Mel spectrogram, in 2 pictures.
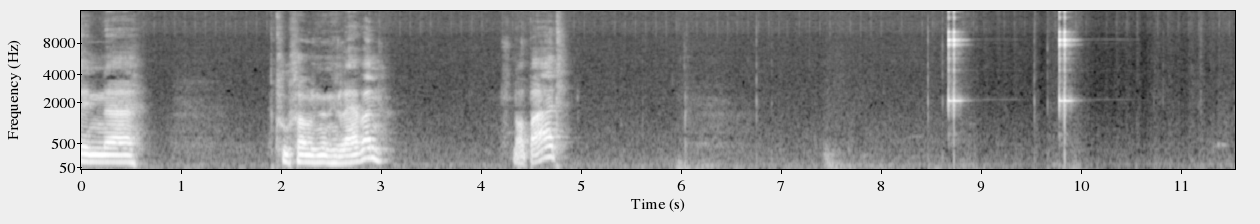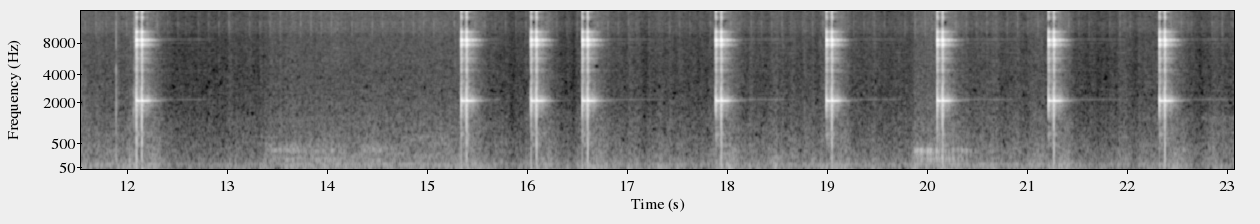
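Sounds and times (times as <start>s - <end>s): phone key-press beeps: 8.7s - 8.9s, 12.1s - 12.3s, 15.4s - 16.8s, 17.9s - 18.1s, 19.0s - 19.2s, 20.1s - 20.3s, 21.2s - 21.4s, 22.3s - 22.6s.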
